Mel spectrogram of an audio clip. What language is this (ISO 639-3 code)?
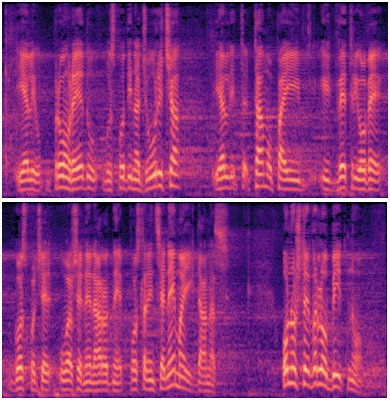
srp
